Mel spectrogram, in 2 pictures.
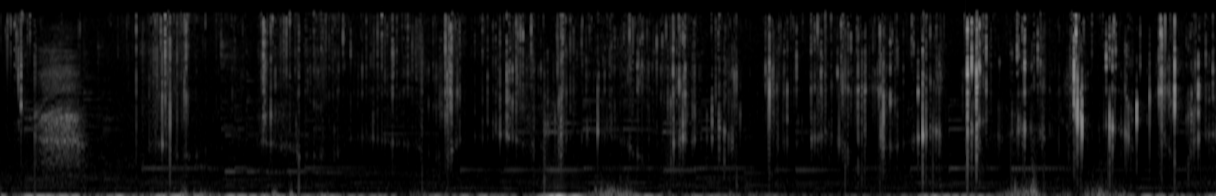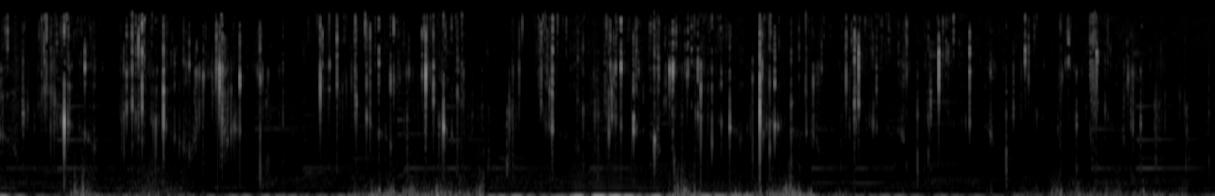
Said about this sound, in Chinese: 我把香蕉剥开，先让弟弟吃，好不好？你先咬一口，来，张嘴，啊！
